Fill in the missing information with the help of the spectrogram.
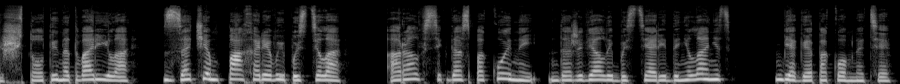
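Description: A woman narrating a fantasy audiobook in an even storytelling manner. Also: mid-range voice, no room sound, studio quality. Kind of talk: scripted narration.

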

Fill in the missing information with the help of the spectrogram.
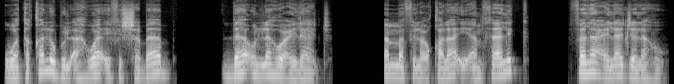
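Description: A man's voice: medium pitch, a little fast, darkish tone, no echo, clean studio sound, voice pushed up, lightly acted. A man reading an audiobook, voicing a distressed young woman who sharply questions her lover. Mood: pleading.

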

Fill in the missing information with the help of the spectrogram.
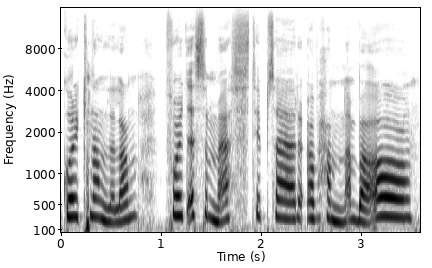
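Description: A woman's voice: high voice, dry recording. A young woman hosting a podcast, chatting casually and telling a story while acting out what people said. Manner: storytelling, acts out quoted dialogue. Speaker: podcast host. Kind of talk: casual chat.

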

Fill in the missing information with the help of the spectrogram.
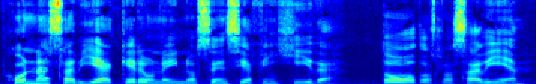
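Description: A woman calmly reading a chapter of a novel aloud, narrating in a steady way. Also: on the low side, fairly quick, a little hiss or hum. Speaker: reader.

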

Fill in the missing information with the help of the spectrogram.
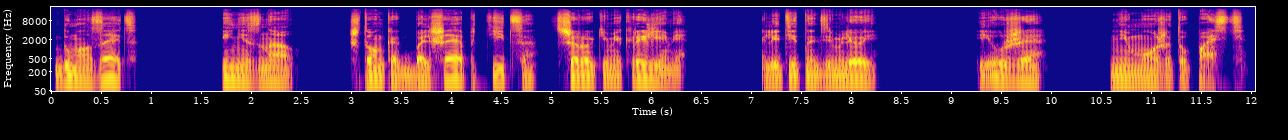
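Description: This is a man with a very low voice reading a children's picture book slowly and calmly. The recording feels close and intimate, with no echo and nothing added to the dry sound.

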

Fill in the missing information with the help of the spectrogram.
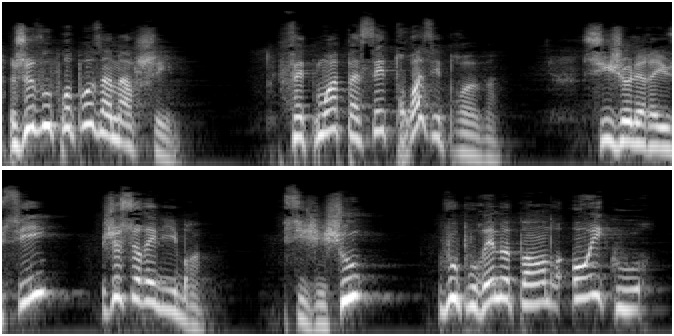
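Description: A man voicing a bold, boastful young gentleman thief in a storybook tale. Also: medium pitch, big pitch swings, measured pace, husky, heavily acted. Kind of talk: storybook dialogue.

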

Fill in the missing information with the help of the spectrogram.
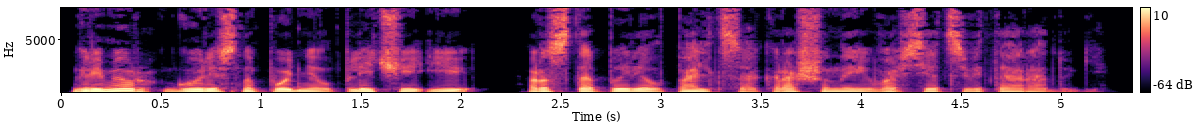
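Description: Guy reading an audiobook, low pitch, super expressive, dry sound. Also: moderate pace, dry recording. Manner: expressive storytelling. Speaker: narrator. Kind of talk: audiobook narration.

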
